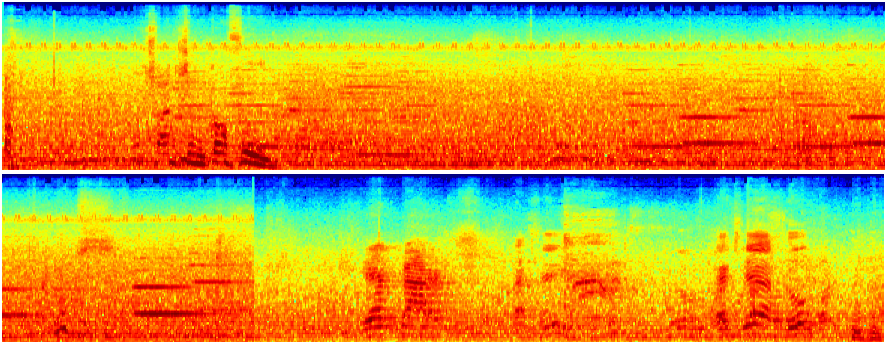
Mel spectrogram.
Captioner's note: foreign language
